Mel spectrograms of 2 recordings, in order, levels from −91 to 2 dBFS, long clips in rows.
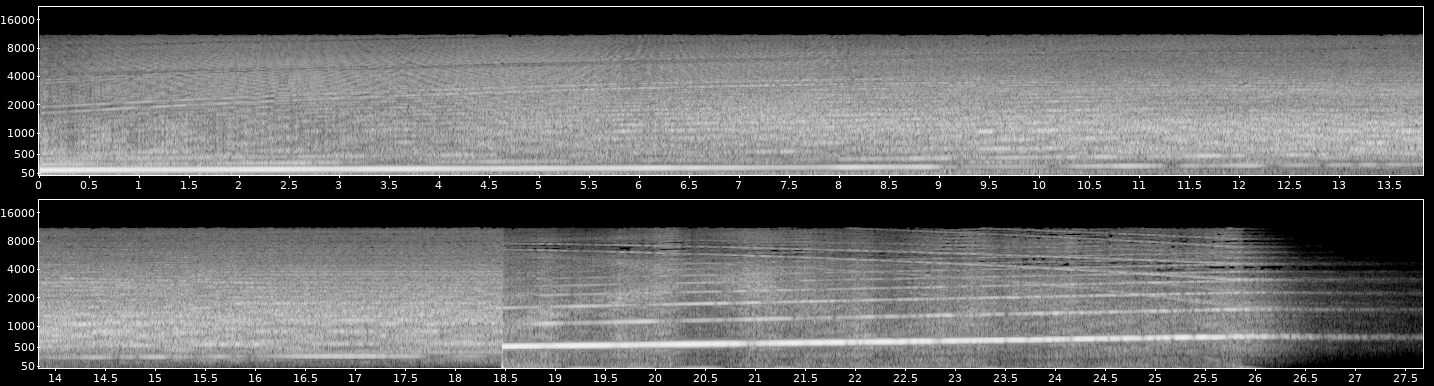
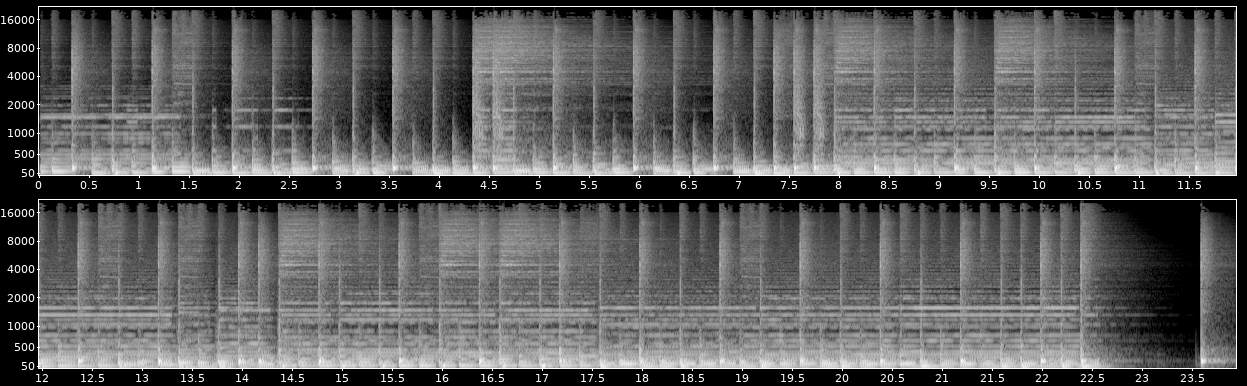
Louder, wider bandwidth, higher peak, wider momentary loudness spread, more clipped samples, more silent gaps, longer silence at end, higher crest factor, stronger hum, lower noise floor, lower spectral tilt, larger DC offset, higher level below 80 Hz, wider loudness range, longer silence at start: first, -11 LUFS vs -14 LUFS; second, 11.5 kHz vs over 20 kHz; about the same, 0 dBFS vs 0 dBFS; about the same, 4 LU vs 4 LU; neither; neither; first, 1.1 s vs 0.1 s; about the same, 10 dB vs 14 dB; neither; second, -49 dBFS vs -58 dBFS; about the same, -4.5 dB/octave vs -5 dB/octave; neither; second, -38 dBFS vs -18 dBFS; first, 4 LU vs 1 LU; about the same, 0 s vs 0 s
